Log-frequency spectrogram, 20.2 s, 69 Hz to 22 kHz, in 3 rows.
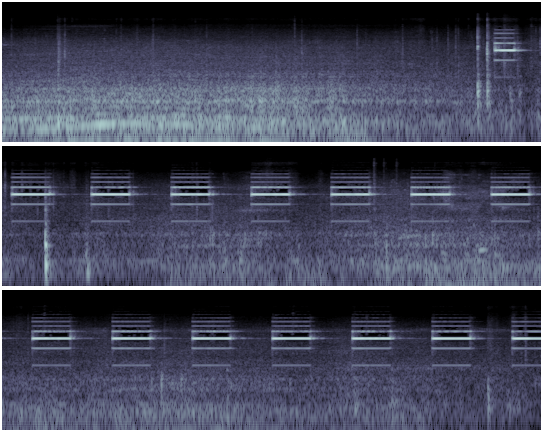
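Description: Icon I60L electric golf cart rolling along, its running noise fading as it slows. About six seconds in, its reverse warning beeper starts: a high beep about half a second long, repeating about once a second, the sign that the cart is backing up.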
